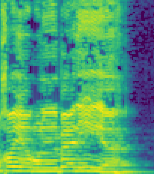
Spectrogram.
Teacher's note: খয় জবরের বাম পাশে জজম ওয়ালা ইয়া লিনের হরফ তাড়াতাড়ি পড়তে হবে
